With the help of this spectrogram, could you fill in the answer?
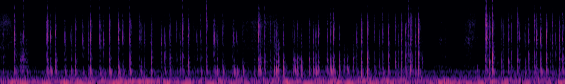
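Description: Long white-tipped nails tap and scratch on a car steering wheel's centre airbag cover, a large hollow moulded plastic panel with a matte textured finish. The result is a dense run of quick, dry, clicky taps with short scratchy strokes, over a steady low rumble and a faint constant tone, with a movie playing on the dashboard screen.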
